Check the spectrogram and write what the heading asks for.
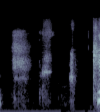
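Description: Three short breathy puffs, the first the longest, like a person's soft exhales or a quiet laugh, with silence between them. A woman starts speaking near the end.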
